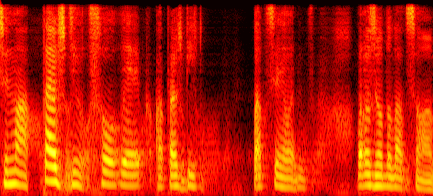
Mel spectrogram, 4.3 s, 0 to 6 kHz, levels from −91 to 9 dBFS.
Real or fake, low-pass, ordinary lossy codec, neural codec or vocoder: fake; 5.4 kHz; AAC, 48 kbps; codec, 16 kHz, 0.5 kbps, FreqCodec, larger model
